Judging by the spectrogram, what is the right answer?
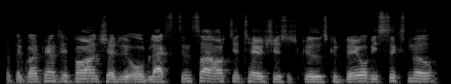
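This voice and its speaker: Guy doing fast live rugby commentary on a watchalong stream, lots of uh's, gets hyped on the big plays. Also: mid-range voice. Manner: rapid, excitable play-by-play with filler words.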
